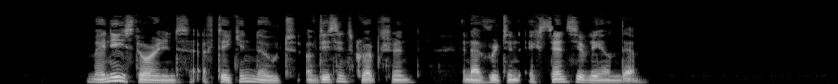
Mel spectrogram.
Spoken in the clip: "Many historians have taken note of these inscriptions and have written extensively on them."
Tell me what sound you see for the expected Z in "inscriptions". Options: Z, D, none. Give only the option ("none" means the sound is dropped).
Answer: none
